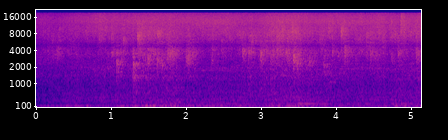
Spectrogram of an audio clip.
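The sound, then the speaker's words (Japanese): Steady running water pours continuously from a tap, an even splashing rush with no pauses, rinsing off soap foam. “はい、うん、 流していきます。”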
